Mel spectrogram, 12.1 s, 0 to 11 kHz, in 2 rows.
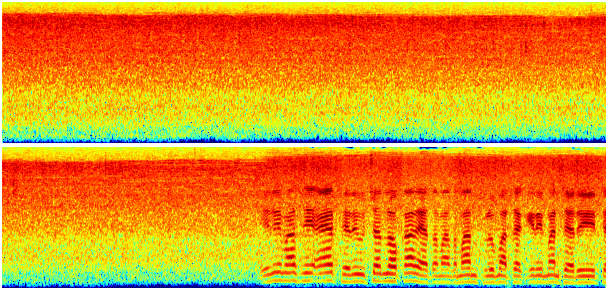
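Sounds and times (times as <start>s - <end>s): heavy rain on standing water: 0.0s - 12.0s.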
